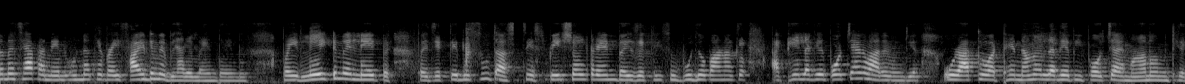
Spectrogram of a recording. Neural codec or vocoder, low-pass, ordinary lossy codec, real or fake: codec, 16 kHz, 1 kbps, X-Codec, HuBERT features, trained on general audio; 7.2 kHz; none; fake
